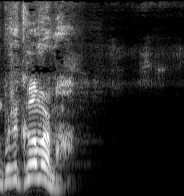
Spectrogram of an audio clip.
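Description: A young man speaks pleadingly, close by.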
